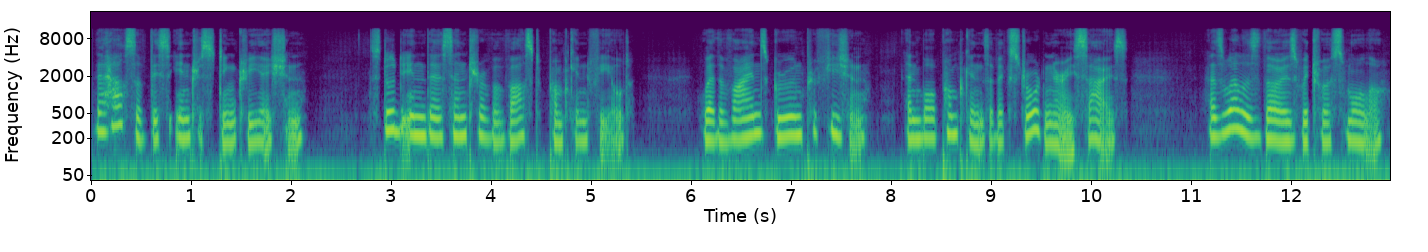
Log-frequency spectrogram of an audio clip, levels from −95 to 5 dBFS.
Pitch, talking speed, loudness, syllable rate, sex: 210 Hz, 155 wpm, -18 LUFS, 5.1 syllables/s, female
